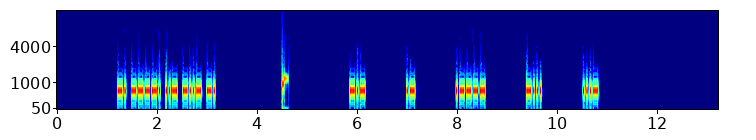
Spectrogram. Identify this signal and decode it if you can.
Morse code, heard as a keyed tone, about 36 wpm, spaced as for 15 wpm, 700 Hz. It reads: N9UXN KA1BV
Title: USA Call Signs - 8x Character Spacing - 35wpm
